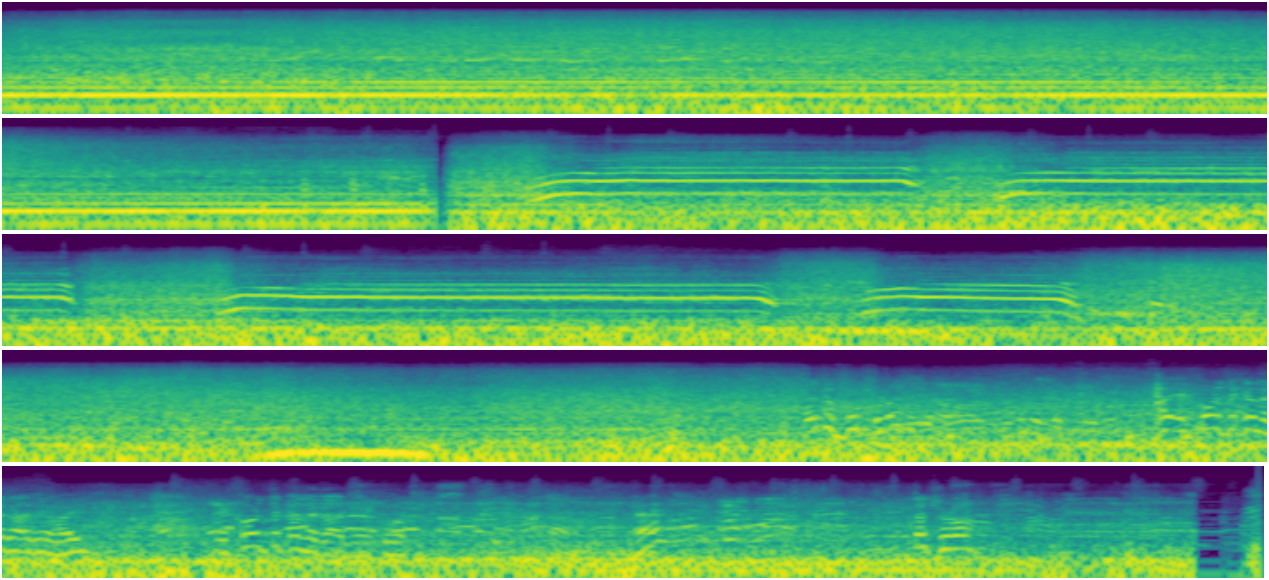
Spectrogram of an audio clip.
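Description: Outboard motor of a small passenger boat running at a steady speed, with rushing water and wind noise. About eight seconds in, a sudden cut gives way to four long, held, sung-sounding phrases, then indistinct voices over a noisy background.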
